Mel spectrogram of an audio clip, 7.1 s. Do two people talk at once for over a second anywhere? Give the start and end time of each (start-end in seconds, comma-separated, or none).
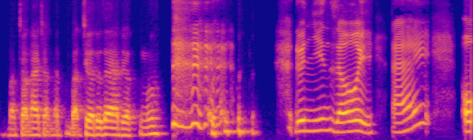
none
